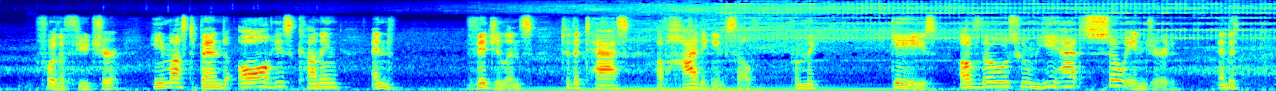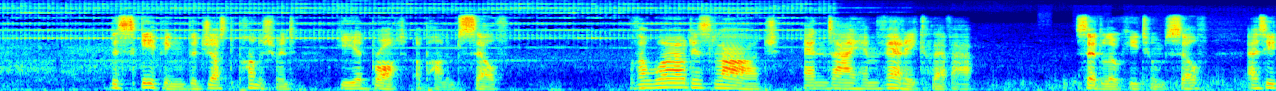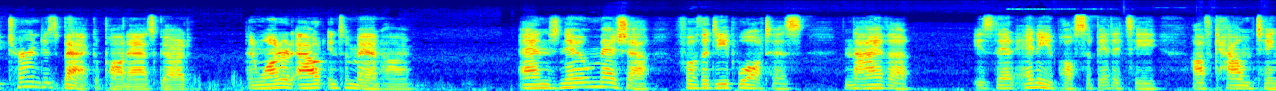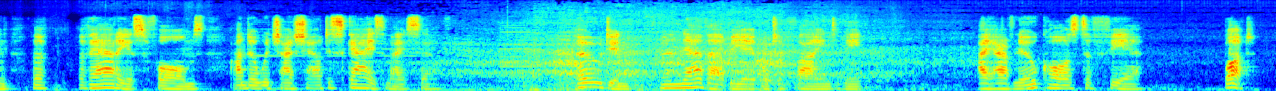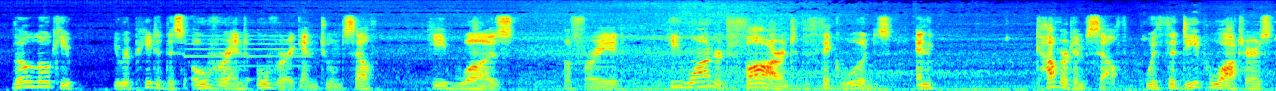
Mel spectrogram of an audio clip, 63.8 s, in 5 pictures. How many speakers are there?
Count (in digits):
1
